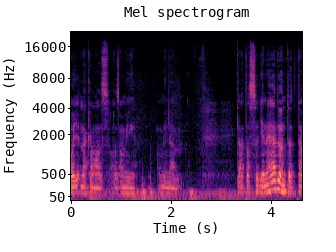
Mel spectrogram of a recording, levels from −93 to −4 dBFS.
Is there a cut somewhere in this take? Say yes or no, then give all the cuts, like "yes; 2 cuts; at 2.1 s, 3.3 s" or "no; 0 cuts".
yes; 2 cuts; at 0.9 s, 3.3 s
